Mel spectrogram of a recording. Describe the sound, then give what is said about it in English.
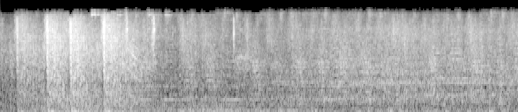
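Gunfire as weapons are emptied in a desperate burst: a rapid volley of sharp cracks packed into the first second, then a continuous rough, noisy rumble at a steady level. “He takes shelter and desperately empties his weapons in the direction of his would-be assassins.”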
